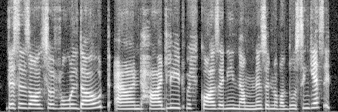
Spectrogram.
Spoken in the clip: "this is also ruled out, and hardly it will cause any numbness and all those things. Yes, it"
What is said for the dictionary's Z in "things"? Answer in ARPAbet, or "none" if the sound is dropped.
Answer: none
